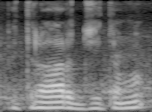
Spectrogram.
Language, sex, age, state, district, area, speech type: Sanskrit, male, 60+, Karnataka, Uttara Kannada, urban, spontaneous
